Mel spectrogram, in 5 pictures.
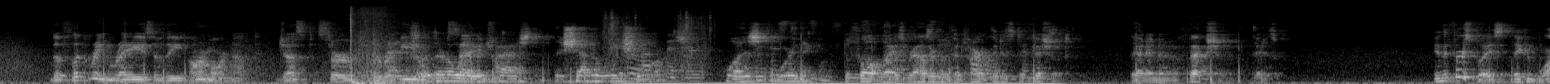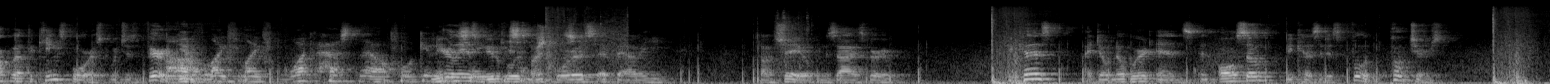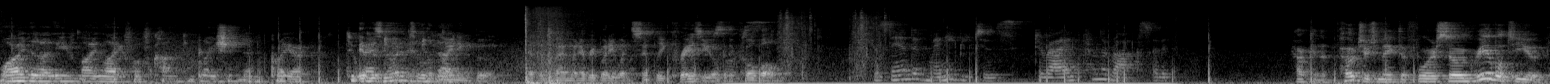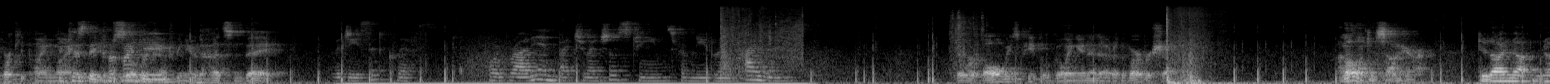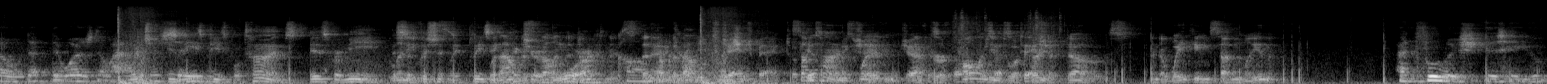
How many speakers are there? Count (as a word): five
